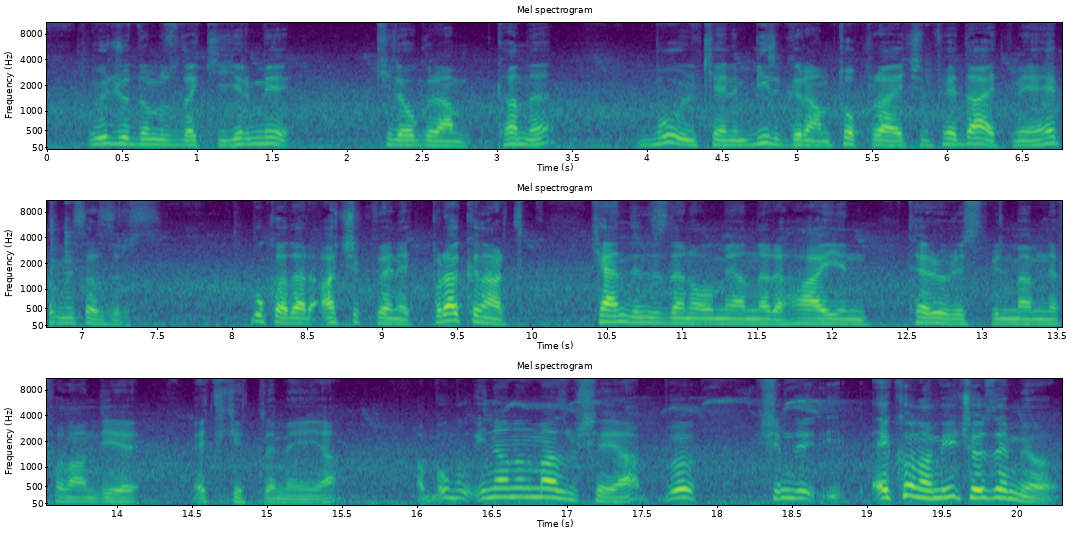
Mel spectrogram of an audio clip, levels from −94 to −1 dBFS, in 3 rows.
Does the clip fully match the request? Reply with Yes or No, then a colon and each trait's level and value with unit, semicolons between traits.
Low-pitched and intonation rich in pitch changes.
Yes: low, 125 Hz; wide, 5.7 semitones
